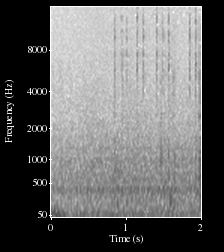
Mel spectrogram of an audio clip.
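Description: Computer mouse clicking: many quick, sharp, faint ticks in an uneven run over a low steady hiss, starting partway in and continuing to the end.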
